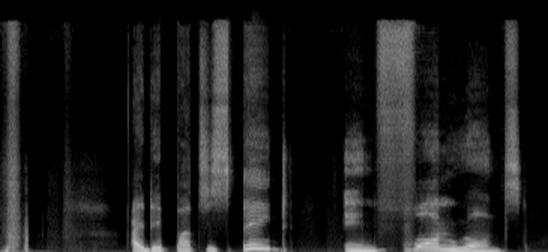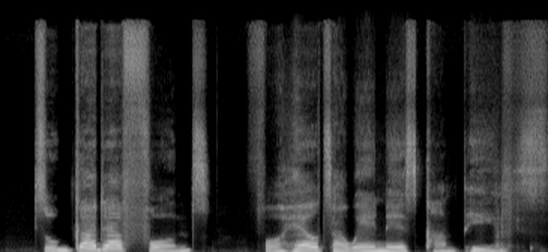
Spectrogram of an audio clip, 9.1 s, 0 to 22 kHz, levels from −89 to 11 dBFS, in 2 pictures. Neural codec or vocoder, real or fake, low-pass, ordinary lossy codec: autoencoder, 48 kHz, 32 numbers a frame, DAC-VAE, trained on Japanese speech; fake; none; none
